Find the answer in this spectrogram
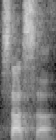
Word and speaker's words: sasa: The word for now in Swahili is sasa, sasa. S-A, which is a repeated syllable.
